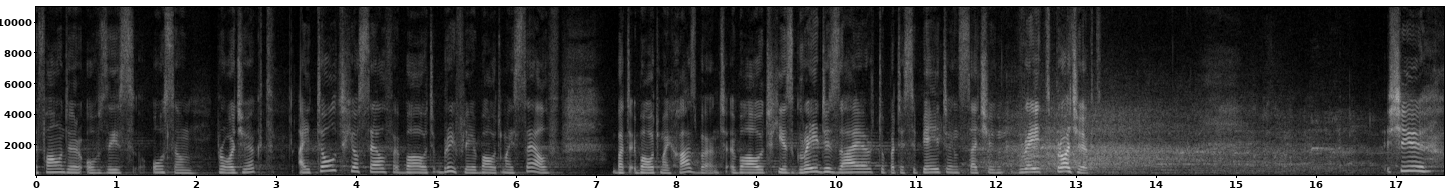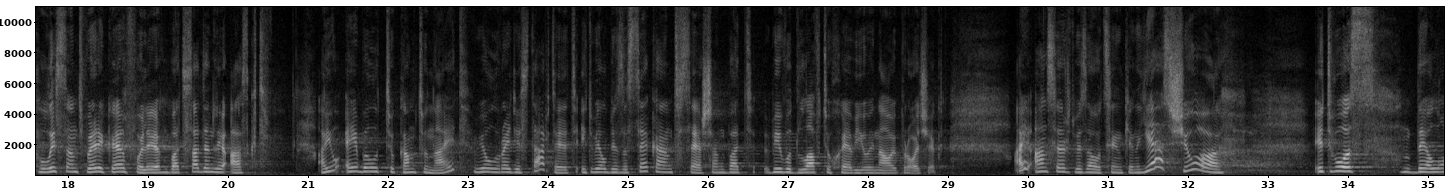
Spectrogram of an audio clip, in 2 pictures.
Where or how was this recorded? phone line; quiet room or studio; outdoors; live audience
live audience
